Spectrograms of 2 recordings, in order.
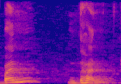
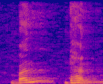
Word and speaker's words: बंधन: फिर है उसी के नीचे देखिए बंधन, ब के ऊपर बिंदी है, बंधन, उच्चारण है बंधन, बंधन। और उसके बगल में भी लिखा है ब आधा न ध न, दोनों का उच्चारण बिल्कुल एक जैसा है।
